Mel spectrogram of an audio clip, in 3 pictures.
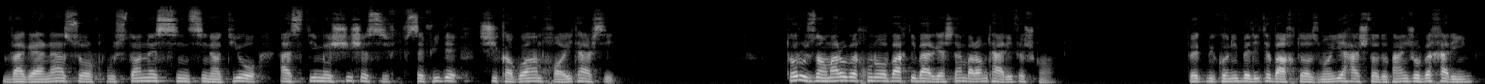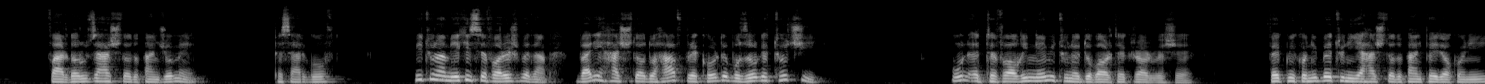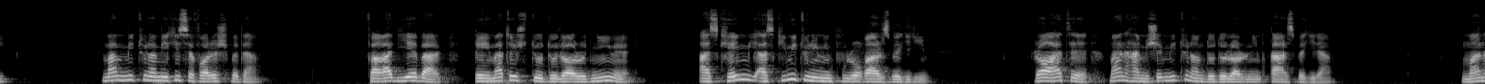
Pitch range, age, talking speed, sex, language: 120-155 Hz, 40-59, 125 wpm, male, Persian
